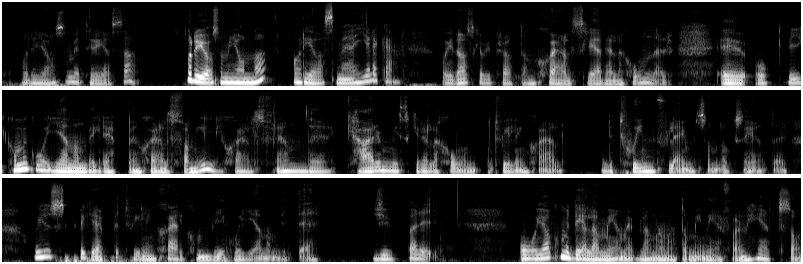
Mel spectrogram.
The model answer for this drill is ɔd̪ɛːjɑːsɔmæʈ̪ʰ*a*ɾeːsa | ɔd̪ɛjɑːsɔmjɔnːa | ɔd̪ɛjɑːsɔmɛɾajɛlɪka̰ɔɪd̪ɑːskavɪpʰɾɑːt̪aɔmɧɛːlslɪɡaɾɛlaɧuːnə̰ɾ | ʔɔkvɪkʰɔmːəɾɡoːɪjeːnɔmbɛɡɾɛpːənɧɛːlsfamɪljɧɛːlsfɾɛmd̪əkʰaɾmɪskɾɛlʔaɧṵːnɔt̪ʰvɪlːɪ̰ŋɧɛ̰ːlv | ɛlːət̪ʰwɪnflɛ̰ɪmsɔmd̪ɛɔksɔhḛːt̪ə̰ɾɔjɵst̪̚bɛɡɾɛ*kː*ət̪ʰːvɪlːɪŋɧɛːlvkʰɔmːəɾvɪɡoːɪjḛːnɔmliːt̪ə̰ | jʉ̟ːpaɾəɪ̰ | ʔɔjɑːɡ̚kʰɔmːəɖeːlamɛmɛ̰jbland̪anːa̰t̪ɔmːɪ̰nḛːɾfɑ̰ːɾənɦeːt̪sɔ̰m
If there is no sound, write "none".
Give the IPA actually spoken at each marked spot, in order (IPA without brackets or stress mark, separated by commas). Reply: ɛ, pː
